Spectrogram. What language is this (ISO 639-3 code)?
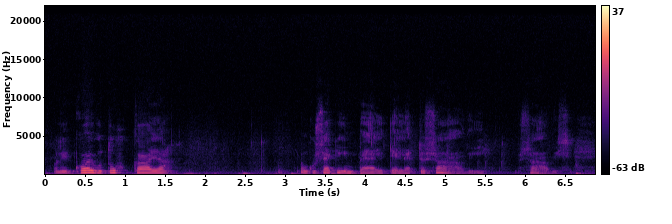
fin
